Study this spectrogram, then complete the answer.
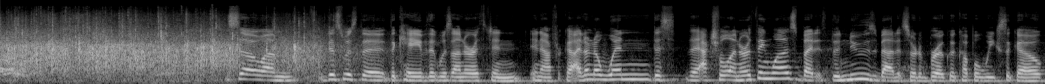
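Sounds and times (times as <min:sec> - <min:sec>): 
audience clapping: 0:00.0 - 0:04.3
speech: 0:02.4 - 0:10.4.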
